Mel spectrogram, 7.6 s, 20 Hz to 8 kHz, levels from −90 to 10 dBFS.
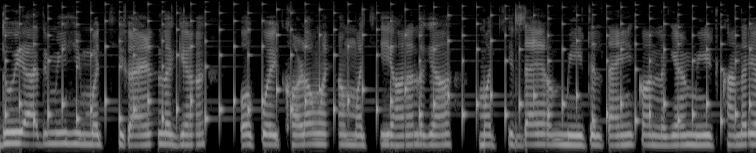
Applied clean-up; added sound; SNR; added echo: none; Ringtone; 6 dB; none.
